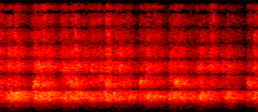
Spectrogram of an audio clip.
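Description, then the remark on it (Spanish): An audience applauding together for the word of God, a dense, steady patter of many hands clapping at once with small swells in intensity, sustained throughout with no voices heard. “Vamos a darle un fuerte aplauso a la palabra de Dios.”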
